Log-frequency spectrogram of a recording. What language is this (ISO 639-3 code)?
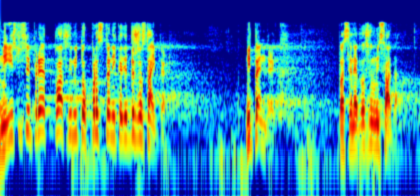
srp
